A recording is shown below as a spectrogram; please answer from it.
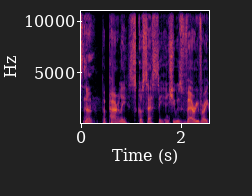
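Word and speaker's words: Scorsese: one thing I she said his name is pronounced scosi and I had I've always said scosi everyone says that no but apparently scosi and she was very very clear about this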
